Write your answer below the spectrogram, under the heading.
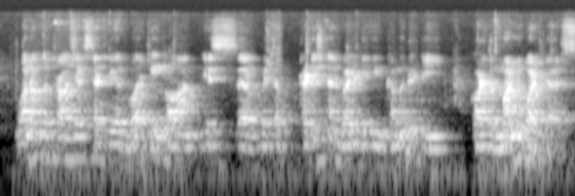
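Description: A man speaks at a very fast pace. The room echo is audible, with light background noise. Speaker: speaker. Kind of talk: speech. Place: hall.

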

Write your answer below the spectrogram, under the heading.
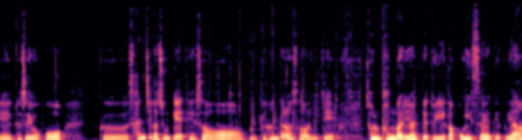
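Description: A woman with a dark, mellow tone speaks with very wide pitch swings in a very clean recording with a silent background. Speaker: succulent-growing YouTuber. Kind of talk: casual vlog talk and plant tutorial. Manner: hesitant, many fillers.

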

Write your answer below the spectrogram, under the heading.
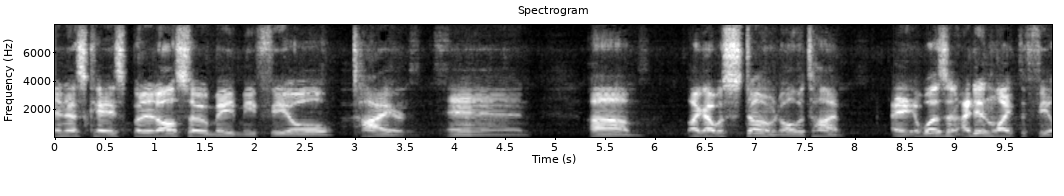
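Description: A man's voice, bright and sharp in tone, very slow in delivery. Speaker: vlogger. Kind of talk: casual vlog chat. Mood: serious, reflective. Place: home room.

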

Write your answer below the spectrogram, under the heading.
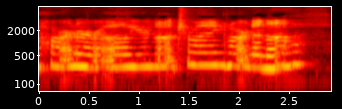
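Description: Fairly slow speech with audible room echo against a quiet background. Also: woman. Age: 30s. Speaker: video blogger. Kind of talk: personal rant to camera. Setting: home video recording. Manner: halting, repetitive. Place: home room. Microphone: phone near.

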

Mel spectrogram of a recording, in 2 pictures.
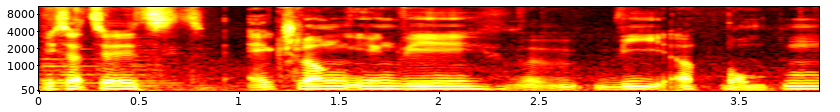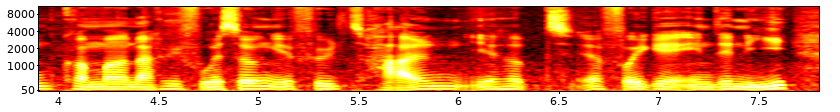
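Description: Over light background noise, a man with a fairly low voice speaks at a fairly slow pace with fairly even intonation in a dry sound with no echo. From Austria. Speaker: interviewer. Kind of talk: casual interview. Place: studio. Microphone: lapel.

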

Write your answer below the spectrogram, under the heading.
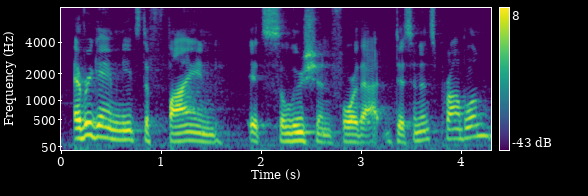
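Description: With an American accent, this man talks at a moderate speed. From United States. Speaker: game designer and writer; speaker. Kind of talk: lecture. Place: hall. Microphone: podium.

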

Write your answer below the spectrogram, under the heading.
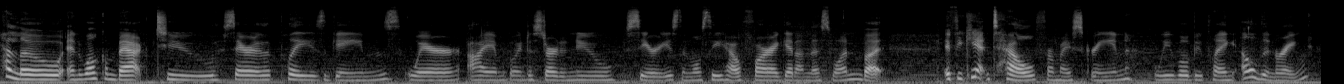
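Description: At a fairly slow pace, a woman talks while faint music sits in the background. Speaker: gamer. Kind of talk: casual talk to camera. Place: home room.

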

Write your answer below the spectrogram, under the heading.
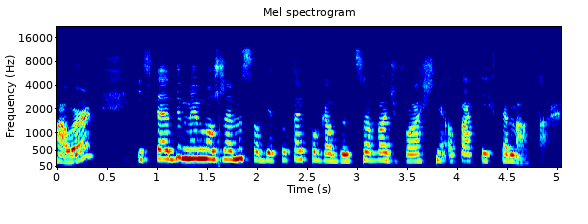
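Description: In a quiet setting, a woman's speech moves at a moderate pace, her intonation lively. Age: 50s. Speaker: seamstress; sales distributor sharing experience. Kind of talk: testimony. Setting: video call. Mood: cheerful, enthusiastic. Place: home room. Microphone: webcam.

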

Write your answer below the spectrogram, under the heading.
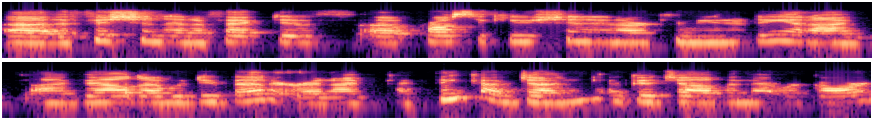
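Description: Her intonation is fairly even. The woman's delivery moves at a fairly quick pace. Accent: Texan. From Victoria, Texas; Texas. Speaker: district attorney; interviewee. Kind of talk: panel interview. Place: office. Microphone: video call.

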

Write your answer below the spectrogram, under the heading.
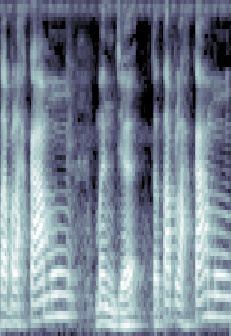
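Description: With lively intonation, a man delivers his words. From Java, Indonesia. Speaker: religious teacher. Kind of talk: lecture. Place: home room. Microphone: phone near.

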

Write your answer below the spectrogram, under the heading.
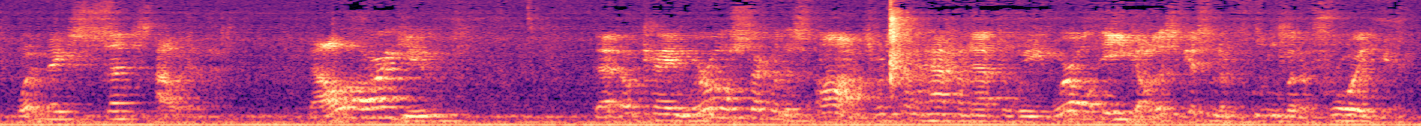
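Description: Someone speaks at a moderate pace amid strong room echo and noticeable background noise. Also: man. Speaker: philosopher. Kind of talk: panel discussion. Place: meeting room. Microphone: camera far.

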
